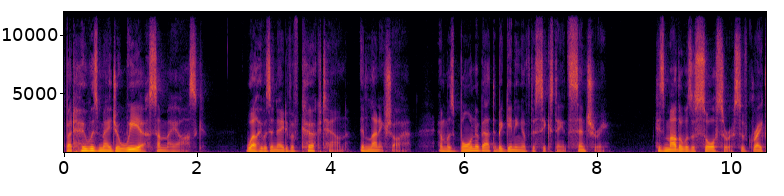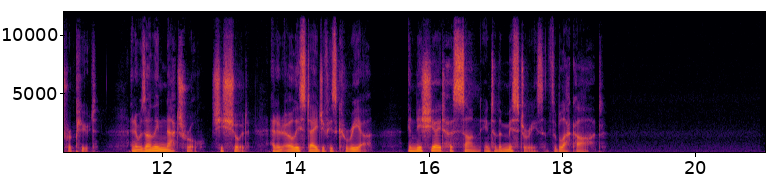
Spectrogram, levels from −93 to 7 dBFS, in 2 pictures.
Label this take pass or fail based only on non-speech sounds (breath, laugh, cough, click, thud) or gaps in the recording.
pass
